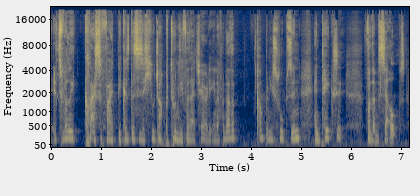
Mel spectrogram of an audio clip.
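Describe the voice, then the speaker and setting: A man playing a gruff, short-tempered mob boss in an ASMR roleplay, with a gravelly, husky voice. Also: a little high. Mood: hushed, exasperated. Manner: commanding street-tough slang with crew, flustered hushed stammer with partner. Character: gruff, short-tempered male mob boss hiding his work from partner.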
